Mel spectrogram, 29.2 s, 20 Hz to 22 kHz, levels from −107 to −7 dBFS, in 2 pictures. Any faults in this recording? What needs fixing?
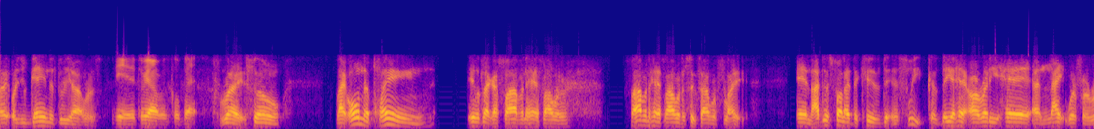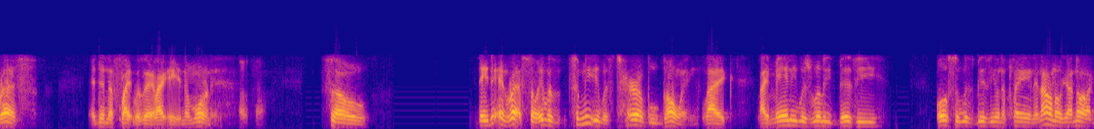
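The speech sounds thin, slightly rough and synthetic from start to finish, with nothing below about 300 Hz or above 3.6 kHz. That is G.729 codec coding, at a rate consistent with 8 kbit/s. The codec does not keep the waveform. It rebuilds each 10 ms frame from a vocal tract filter, a pitch predictor and a few pulses, so the fine detail is lost and the clip has the buzzy quality of a narrowband phone line. To prevent this, record or route the call over a wideband codec such as G.722 or Opus, or capture the audio locally rather than from the compressed VoIP stream.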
